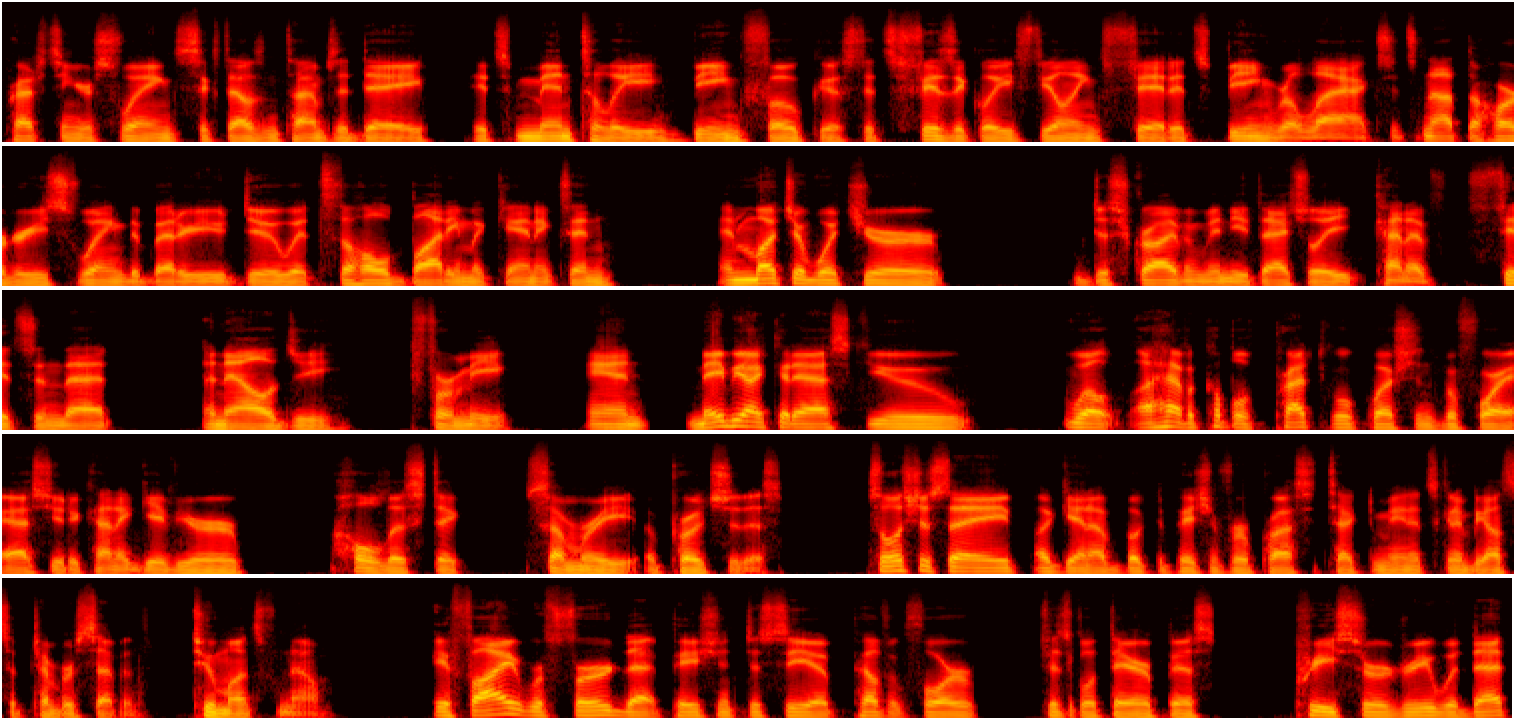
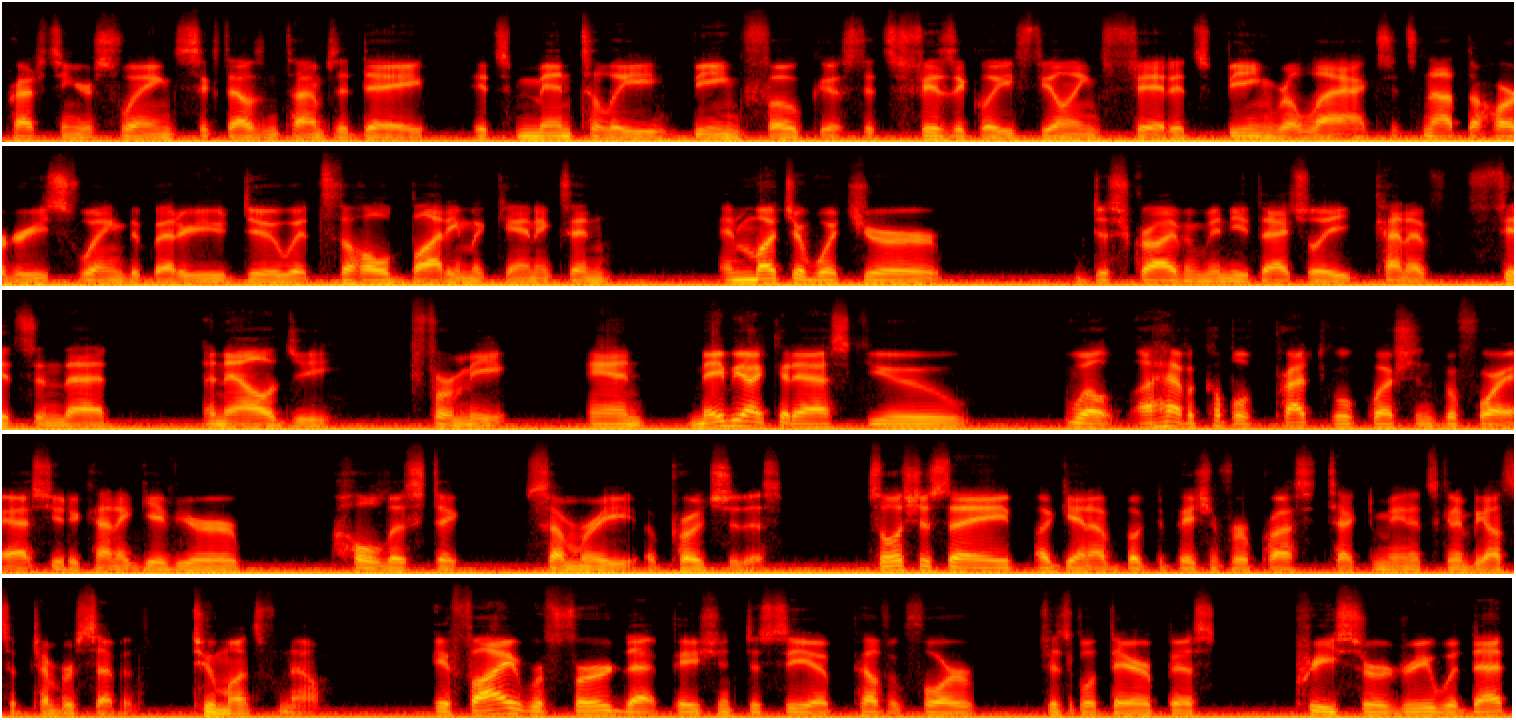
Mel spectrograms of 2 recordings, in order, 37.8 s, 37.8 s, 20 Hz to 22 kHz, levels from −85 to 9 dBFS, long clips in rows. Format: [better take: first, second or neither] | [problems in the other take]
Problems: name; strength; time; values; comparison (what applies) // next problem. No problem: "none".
first | low rumble; faint; throughout; 25 dB below the speech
